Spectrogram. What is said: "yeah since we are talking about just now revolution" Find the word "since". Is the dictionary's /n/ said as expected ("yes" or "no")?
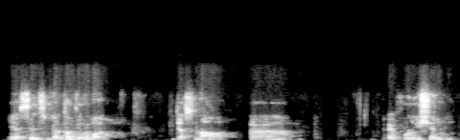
yes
